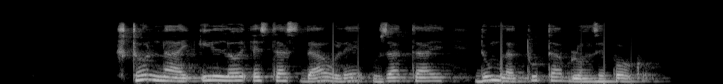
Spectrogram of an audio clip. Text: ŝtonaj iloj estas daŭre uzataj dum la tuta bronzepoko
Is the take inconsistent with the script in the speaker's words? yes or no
no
